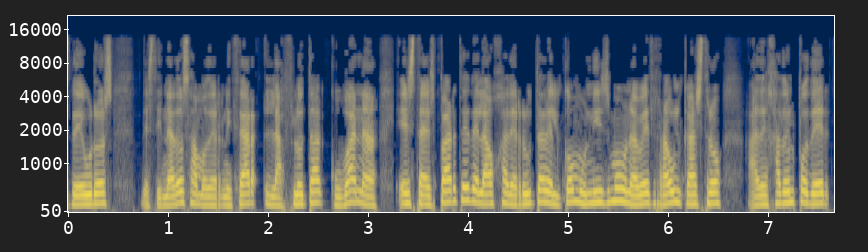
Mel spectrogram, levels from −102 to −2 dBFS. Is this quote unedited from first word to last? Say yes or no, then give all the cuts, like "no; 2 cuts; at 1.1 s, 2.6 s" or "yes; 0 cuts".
no; 1 cut; at 3.2 s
